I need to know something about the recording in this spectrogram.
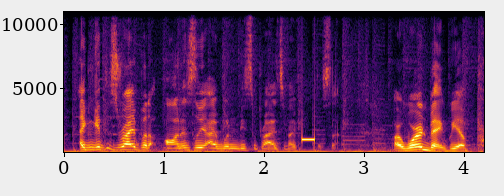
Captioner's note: beep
